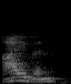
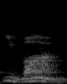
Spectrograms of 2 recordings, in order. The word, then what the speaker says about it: Ivan: about this one that's in English it's Ivan and in Russian it's Yvonne Yvonne and the short form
